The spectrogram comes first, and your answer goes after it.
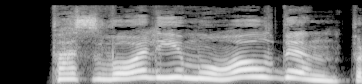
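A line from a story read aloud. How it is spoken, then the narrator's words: Shouted. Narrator (Russian): прокричала Шелли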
